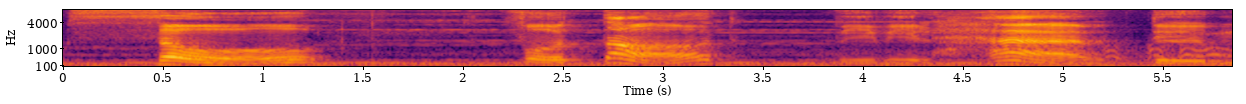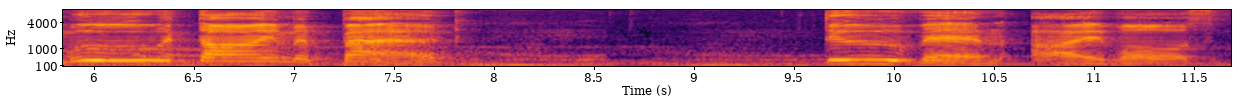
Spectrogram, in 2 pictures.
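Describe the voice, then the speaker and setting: A man telling ghost stories in a horror ASMR roleplay, speaking haltingly and hesitantly with long pauses. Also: medium pitch, very animated. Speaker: ASMR storyteller. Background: music.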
